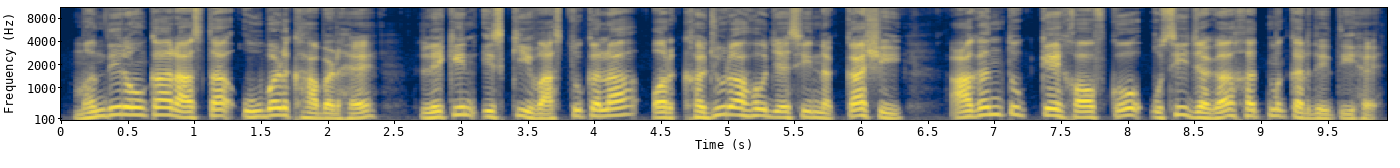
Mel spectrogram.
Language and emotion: Hindi, neutral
